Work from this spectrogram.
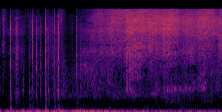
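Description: Long nails tap on the glossy paper pages of an open hardcover photo book resting on a carpet, giving a run of sharp, quick taps in the first second and a half. The nails then trace along the page surface, producing a steady, bright, scratchy hiss.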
